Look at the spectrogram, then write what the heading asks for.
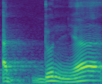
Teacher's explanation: Al bertemu huruf dal sehingga ini huruf syamsiyah, maka dibaca idgham, masuk langsung ke huruf dal. Nah, ditekan dalnya tasydid, lanjut bertemu huruf nun sukun. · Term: idgham syamsiyah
